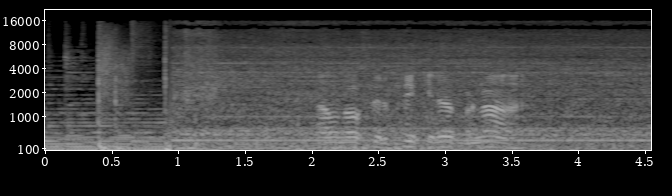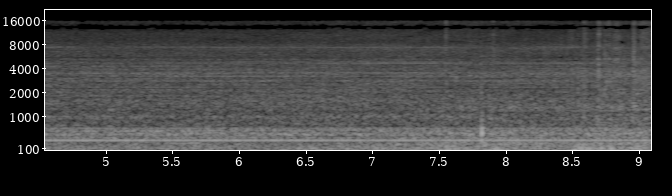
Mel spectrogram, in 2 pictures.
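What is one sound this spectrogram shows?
Bees hum steadily close by.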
